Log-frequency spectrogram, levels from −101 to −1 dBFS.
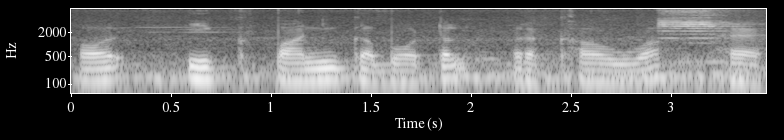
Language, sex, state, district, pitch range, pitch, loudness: Hindi, male, Bihar, Katihar, 115-140 Hz, 125 Hz, -16 LUFS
